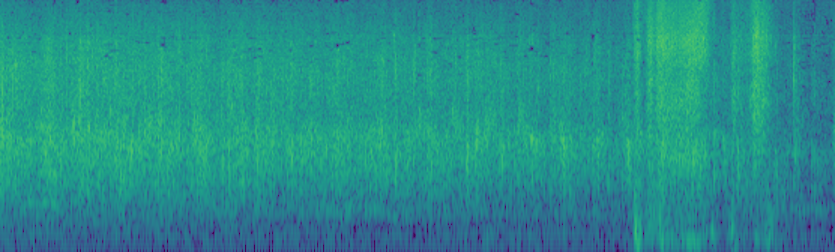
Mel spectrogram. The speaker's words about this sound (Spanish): Así que para nosotros es un honor y quiero que le demos un aplauso al Señor para recibirle al pastor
